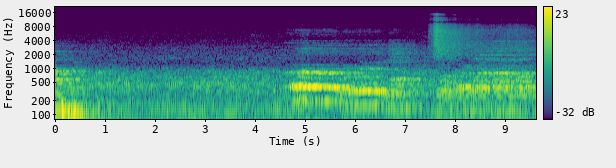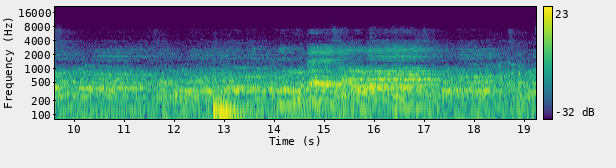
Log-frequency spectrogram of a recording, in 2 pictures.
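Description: Mixed choir of male and female voices singing a hymn, quieter at first and then fuller from about five seconds in. One low thump a little past the middle.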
